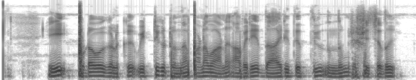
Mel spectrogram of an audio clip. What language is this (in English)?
Malayalam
